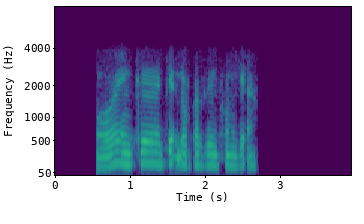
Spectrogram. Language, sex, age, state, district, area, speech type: Santali, male, 18-30, West Bengal, Bankura, rural, conversation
